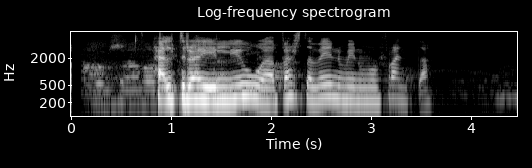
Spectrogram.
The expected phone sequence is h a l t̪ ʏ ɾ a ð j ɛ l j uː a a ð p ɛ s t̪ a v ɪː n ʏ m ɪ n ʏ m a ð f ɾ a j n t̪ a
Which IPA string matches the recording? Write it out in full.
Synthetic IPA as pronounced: h ɛ l t̪ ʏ ɾ a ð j ɛ l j uː a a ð p ɛ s t̪ a v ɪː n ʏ m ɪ n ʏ m a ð f ɾ a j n t̪ a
